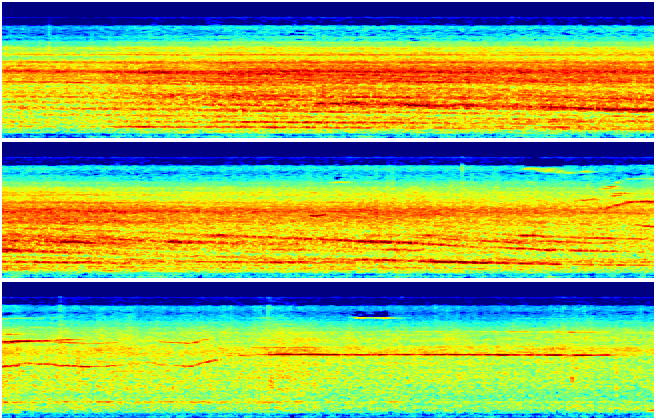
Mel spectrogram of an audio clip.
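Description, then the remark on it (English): A nearby train rumbles loudly as it slows, its droning tones sliding downward, then sharp high-pitched wheel and brake squeals break out over the final seconds as it comes to a stop. “Or, okay, wait for the train to go past.”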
